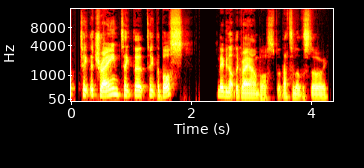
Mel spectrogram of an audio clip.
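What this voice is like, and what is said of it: Liverpool Scouse accent. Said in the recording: “my Liverpool twang. Our accent is called Scouse. So if you like my Scouse accent”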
